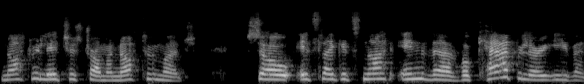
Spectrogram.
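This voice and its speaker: A woman speaks fairly slowly in an Icelandic accent, her fairly high voice showing ordinary pitch variation. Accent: non-American, Icelandic. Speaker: workshop participant. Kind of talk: casual chat.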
